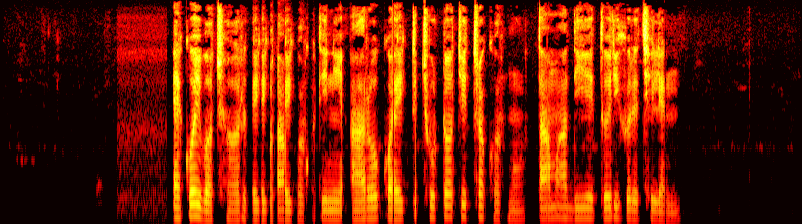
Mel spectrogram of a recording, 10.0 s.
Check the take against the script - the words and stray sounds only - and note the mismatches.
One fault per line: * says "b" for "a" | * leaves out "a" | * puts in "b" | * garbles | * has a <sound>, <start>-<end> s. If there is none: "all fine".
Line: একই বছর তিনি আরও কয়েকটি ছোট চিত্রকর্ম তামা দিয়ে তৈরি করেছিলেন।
* garbles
